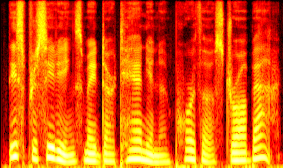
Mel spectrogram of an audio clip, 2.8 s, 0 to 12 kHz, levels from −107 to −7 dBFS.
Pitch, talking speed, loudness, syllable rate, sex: 165 Hz, 170 wpm, -17 LUFS, 5.3 syllables/s, female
